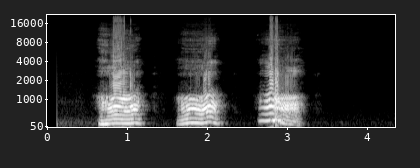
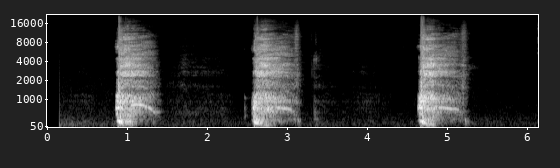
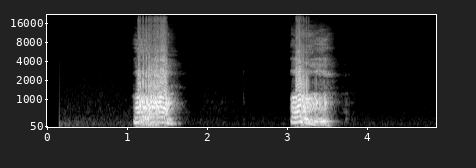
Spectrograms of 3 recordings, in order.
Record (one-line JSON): {"exhalation_length": "4.4 s", "exhalation_amplitude": 32768, "exhalation_signal_mean_std_ratio": 0.54, "three_cough_length": "6.1 s", "three_cough_amplitude": 32768, "three_cough_signal_mean_std_ratio": 0.38, "cough_length": "4.9 s", "cough_amplitude": 32768, "cough_signal_mean_std_ratio": 0.39, "survey_phase": "beta (2021-08-13 to 2022-03-07)", "age": "65+", "gender": "Male", "wearing_mask": "No", "symptom_none": true, "smoker_status": "Never smoked", "respiratory_condition_asthma": false, "respiratory_condition_other": false, "recruitment_source": "REACT", "submission_delay": "1 day", "covid_test_result": "Negative", "covid_test_method": "RT-qPCR"}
